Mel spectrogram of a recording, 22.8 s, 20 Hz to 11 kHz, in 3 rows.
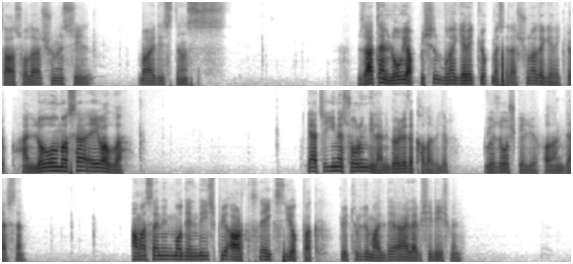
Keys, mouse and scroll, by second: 0.2 2, 0.4 click, 0.7 ctrl+x, 1.0 a, 1.2 m, 2.6 click, 2.8 middle click, 3.3 1, 3.5 click, 4.0 g, 4.9 click, 5.0 g, 6.3 click, 6.5 g, 7.3 click, 7.4 g, 8.4-10.2 middle drag, 9.8 click, 10.2 g, 10.9 click, 11.3 g, 12.7 click, 12.8 g, 13.7 click, 14.3 click, 15.0 g, 15.9 i, 16.1 click, 16.3 g, 17.1 click, 17.3 g, 17.8 middle click, 18.4 click, 18.7 g, 19.4 click, 19.6 g, 20.2 a, 20.8 m, 21.1-22.7 middle drag.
